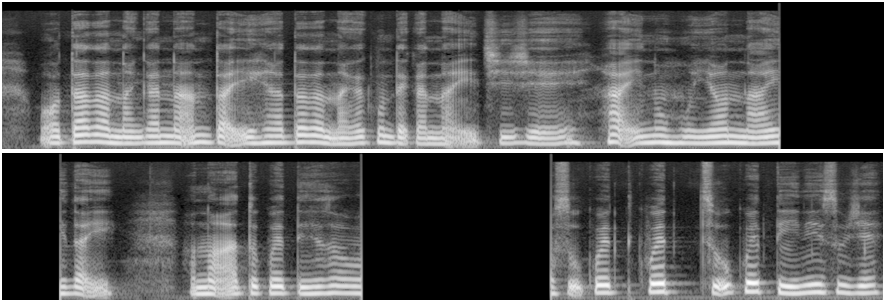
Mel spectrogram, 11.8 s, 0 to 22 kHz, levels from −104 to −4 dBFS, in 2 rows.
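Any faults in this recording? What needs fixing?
Two rebuffering stalls in this speech: silence from 5.18 to 6.27 s (about 1.1 s added), then from 8.28 to 9.54 s, right after "nukue tixuu" (about 1.3 s). The player starved, waited for data, then resumed exactly where it stopped. Fix it with a deeper playback buffer or adaptive bitrate.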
